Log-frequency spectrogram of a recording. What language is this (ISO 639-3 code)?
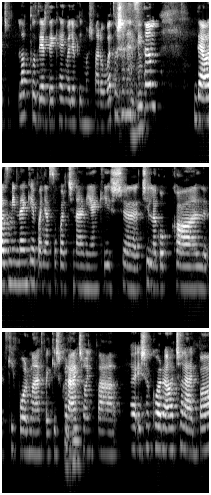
hun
